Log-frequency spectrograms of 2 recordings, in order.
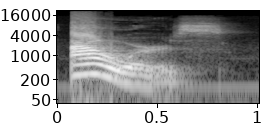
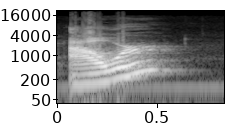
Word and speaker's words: hour: It can be pronounced with the ow sound, as in hour, or it can be pronounced with the short O, the R sound, just like the word A-R-E. So you have two choices here. You can say our or R.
